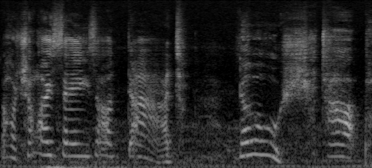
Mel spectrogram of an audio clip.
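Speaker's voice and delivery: high hushed goblin scolding. Acted. Goblin hushing his partner in front of the players. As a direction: hush him urgently. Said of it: "the other one says".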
